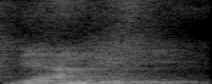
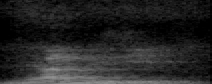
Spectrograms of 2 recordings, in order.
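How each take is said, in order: No difference in how they are said.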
